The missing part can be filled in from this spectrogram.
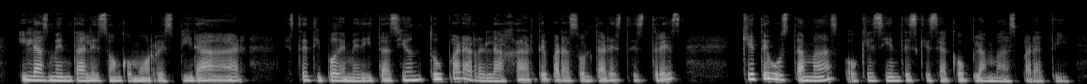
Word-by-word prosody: y - - 0
las 185 -2 +4
mentales 170 - +2
son 85 -1 0
como 85 -1 +1
respirar, 90 - 0 0.3
este - - -3
tipo - - 0
de 85 0 +2
meditación. 90 - +1
Tú 245 +2 +2
para 235 - +1
relajarte, 155 -9 -1
para 90 -3 0
soltar 90 +4 -1
este 100 - -5
estrés, 185 0 -2 0.6
¿qué 245 - +4
te 265 +3 +3
gusta 220 -5 +2
más 185 +8 +2
o 160 - -4
qué 175 0 -3
sientes 170 - 0
que 90 - -5
se 85 - -1
acopla 85 - -1
más 150 -1 -1
para 145 - -4
ti? 150 0 -9
150 Hz, 165 wpm, -26 LUFS, -, 0.6 s, las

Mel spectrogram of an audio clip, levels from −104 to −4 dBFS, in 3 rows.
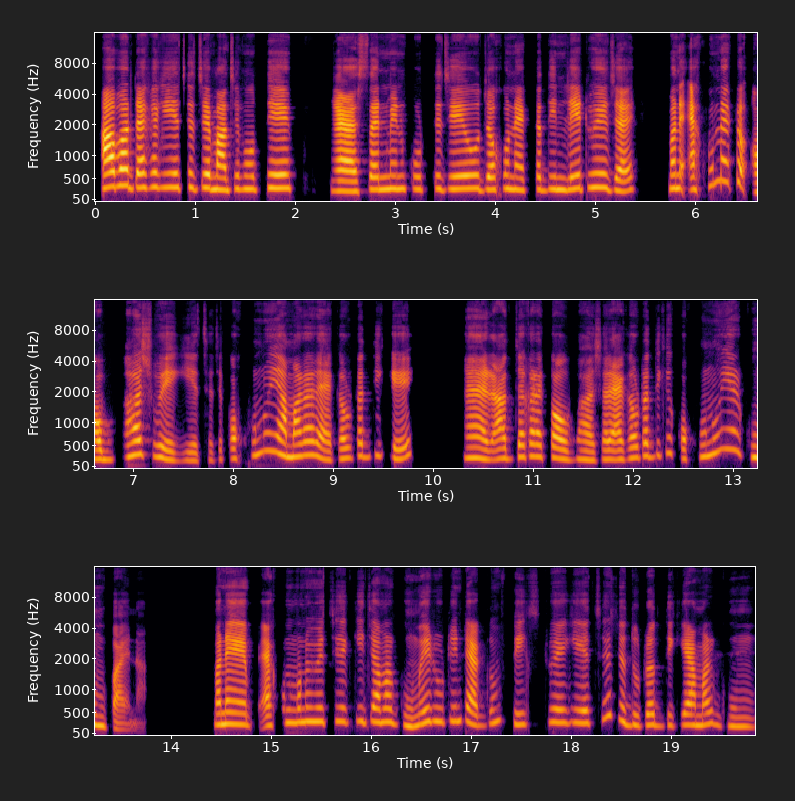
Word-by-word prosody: আবার 355 +2 +10
দেখা 310 +1 +4
গিয়েছে 310 0 -1
যে 300 - +5
মাঝে 260 +2 +4
মধ্যে 275 +2 -1 0.6
অ্যা 230 0 +9
অ্যাসাইনমেন্ট 270 +5 +2
করতে 270 +1 -8
যেয়েও 280 +1 +3 0.2
যখন 275 +2 -1
একটা 255 +2 -6
দিন 270 - 0
লেট 285 +2 +3
হয়ে 310 -1 +2
যায়, 230 0 +5 0.4
মানে 290 -1 +4
এখন 345 +7 -12
না - - +2
একটা - - 0 0.2
অভ্যাস 250 +11 -1
হয়ে 215 -6 0
গিয়েছে 175 0 -12
যে - - -15
কখনোই 320 - -7
আমার 260 0 +2
আর 295 - -1
১১ঃ০০ 220 +7 -5
দিকে 255 -7 -5 0.7
হ্যাঁ, 230 -1 +2
রাত 220 +1 +2
জাগার 260 +1 -1
একটা 240 -2 +1
অভ্যাস 195 -1 -5
আর 200 - 0
১১ঃ০০ 235 +6 -3
দিকে 285 +4 -12
কখনোই 270 - -7
আর 395 - -9
ঘুম 235 -3 -1
পায় - - -5
না। - - -24 0.7
মানে 250 +1 +3 0.4
এখন 285 +6 -12
মনে 295 +1 -2
হয়েছে 305 +1 -6 0.2
কি 320 - -13
যে - - -3
আমার 295 -1 -1
ঘুমের 225 +8 -3
রুটিনটা 310 0 -5
একদম 260 +7 -11
fixed 240 -1 -9
হয়ে 285 -1 -3
গিয়েছে 275 +4 -6
যে 320 - -4
২ঃ০০ 230 +1 -4
দিকে 220 +2 -9
আমার 230 +2 -3
ঘুম 200 -1 -8
265 Hz, 180 wpm, -22 LUFS, 225-290 Hz, 0.7 s, আবার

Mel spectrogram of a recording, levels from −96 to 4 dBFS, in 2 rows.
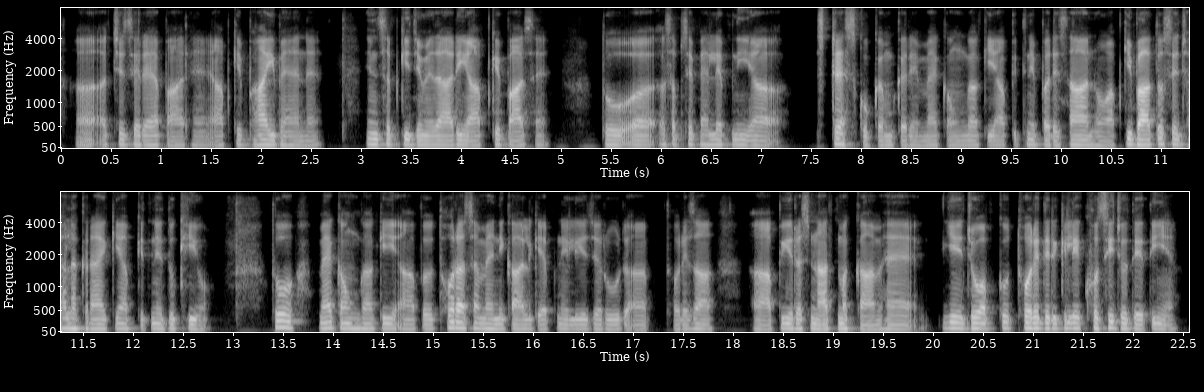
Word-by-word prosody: अ, - - -7
अच्छे 115 - -2
से 105 -1 -2
रह 100 0 +1
पा 90 - -1
रहे 95 0 -10
हैं। - - -9
आपके 95 +3 -4
भाई-बहन 100 -2 +2
हैं। 95 +1 -8 0.5
इन 115 -1 +2
सब 110 0 -3
की 110 - +3
ज़िम्मेदारी 100 0 +2
आपके 95 +3 -3
पास 95 +1 +3
है। 100 +2 -9 0.5
तो 105 0 0
अ, 100 +2 0
सबसे 115 +1 -4
पहले 105 0 -1
अपनी 105 -1 -3
अ, 95 -1 -1 0.3
स्ट्रेस - - +3
को - - -4
कम 95 0 -3
करें। 95 -1 -3
मैं 95 +1 -5
कहूँगा 95 +1 -4
कि 100 - -1
आप - - -9
इतने 110 - -5
परेशान 100 0 +2
हो। 95 0 -5
आपकी 90 +5 0
बातों 105 +2 +8
से 115 -1 0
झलक 110 +1 -1
रहा 100 -2 +2
है 100 - +3
कि 110 +2 -3
आप 105 0 -2
कितने 110 -1 -2
दुखी 100 0 -1
हो। 90 - -11 0.6
तो 135 -2 +3 0.2
मैं 120 +1 +3
कहूँगा 105 -1 0
कि 110 -1 +2
आप 100 0 -5 0.2
थोड़ा 125 -1 +7
समय 110 -3 0
निकाल 100 -1 +1
के - - +1
अपने 100 0 -4
लिए 100 0 -1
ज़रूर 100 -1 -3
अ, 95 0 -3 0.3
थोड़ा-सा 100 +1 -2 0.5
आप - - +1
ये 110 - +4
रचनात्मक 105 0 +1
काम 90 +1 +1
है। 95 0 0 0.4
ये 120 -1 +4
जो 115 +1 +3
आपको 110 +3 -4
थोड़ी 120 -1 +8
देर 115 -1 +3
के 120 - +1
लिए 115 0 +5
ख़ुशी 115 +3 +2
जो 115 -3 +1
देती 105 +1 +1
हैं। 95 0 -5
105 Hz, 200 wpm, -24 LUFS, 100-110 Hz, 0.6 s, बातों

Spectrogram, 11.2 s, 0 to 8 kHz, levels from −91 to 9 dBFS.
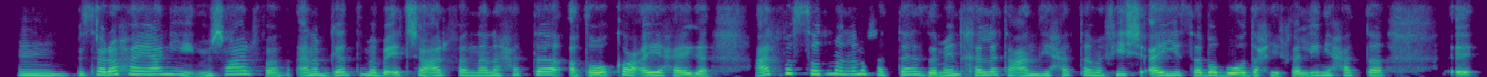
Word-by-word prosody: إمم، 270 0 +1
بصراحة 310 +5 +2
يعني 320 -4 -1
مش 260 +5 -3
عارفة، 345 -9 -2
أنا 260 +5 +1
بجد 275 +2 -2
ما 280 - +1
بقيتش 260 +3 -1
عارفة 260 +2 0
إن 250 -1 -2
أنا 260 +2 +1
حتى 290 +2 +1
أتوقع 260 +1 +3
أي 255 +1 +6
حاجة، 215 -5 +1 0.3
عارفة 315 +9 0
الصدمة 375 -3 -1
اللي 335 -1 -3
أنا 360 - +1
خدتها 295 +2 0
زمان 260 +1 +1
خلّت 290 -1 -1
عندي 270 +3 0
حتى 275 +1 -3
ما 245 - 0
فيش 290 +4 -3
أي 260 +3 +4
سبب 255 -2 +1
واضح 240 +2 +3
يخلّيني 230 +2 -1
حتى 255 0 -2 0.6
أ - - +4
270 Hz, 175 wpm, -24 LUFS, 250-295 Hz, 0.6 s, أي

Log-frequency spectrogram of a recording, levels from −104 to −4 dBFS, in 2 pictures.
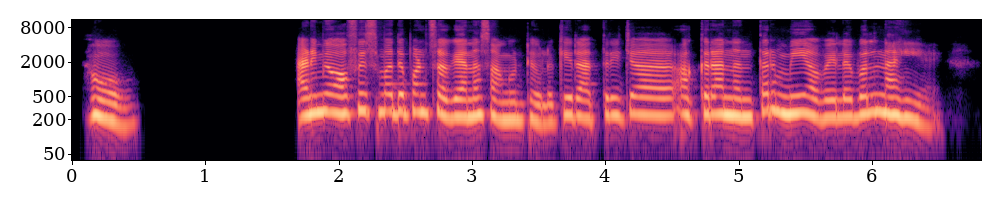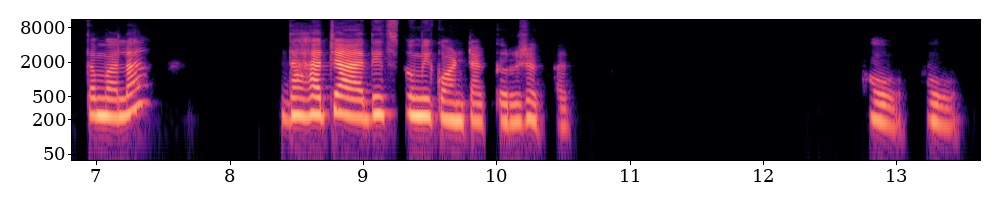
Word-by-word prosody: हो. 190 -8 0 1.2
आणि 245 +3 +5
मी 275 - +4
ऑफिसमध्ये 275 +1 +1
पण 275 -1 0
सगळ्यांना 225 -1 +2
सांगून 205 -5 -2
ठेवलं 180 -2 -4
की 245 - -1
रात्रीच्या 235 +3 -2 0.3
11:00 255 +2 +1
नंतर 240 +4 +2
मी 260 -1 +4
अवेलेबल 225 +3 0
नाहीये. 220 -10 +1 0.4
तर - - -3
मला. 235 +4 0 1.1
10 240 +1 +3
च्या 260 -1 +6
आधीच 250 +3 -2
तुम्ही 235 -2 +2
कॉन्टॅक्ट 195 -2 -4
करू 185 0 -6
शकतात. 190 -5 -10 2.3
हो, 195 -4 -4 0.3
हो. 170 -3 -10
235 Hz, 115 wpm, -22 LUFS, 205-255 Hz, 2.3 s, च्या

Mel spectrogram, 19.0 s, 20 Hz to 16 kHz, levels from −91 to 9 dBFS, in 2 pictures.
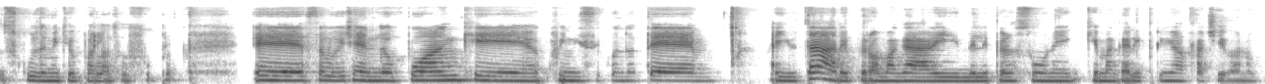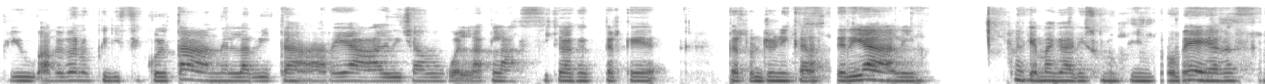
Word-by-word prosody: Scusami 175 -3 -2
ti 165 - -8
ho 165 - -2
parlato 165 -1 -5
sopra. - - -13 0.6
Ehm, 185 -1 +6
stavo 185 0 -3
dicendo, 180 -2 +1
può 195 +2 0
anche 190 -3 +3
quindi, 180 -3 -2
secondo 180 0 -9
te, 175 -2 +3 0.4
aiutare 175 +2 +4
però 175 - -2
magari 170 -1 +2
delle 165 0 -1
persone 170 -1 -3
che 180 - -4
magari 165 0 -2
prima 170 0 -5
facevano 170 -2 -8
più 175 0 -5
avevano 175 0 -4
più 175 0 -8
difficoltà 175 +4 -1
nella 170 0 -3
vita 165 0 -4
reale, 165 -1 0
diciamo 165 0 -6
quella 160 - -4
classica, 170 +1 -4
che 170 0 -4
perché 170 +1 -3 0.4
per - - -1
ragioni 170 0 +1
caratteriali, 175 +1 +4 0.7
perché 190 -4 0
magari 170 -1 0
sono 170 0 -4
più 170 +1 -7
introvers 170 0 +2
170 Hz, 135 wpm, -29 LUFS, 170-180 Hz, 0.7 s, Ehm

